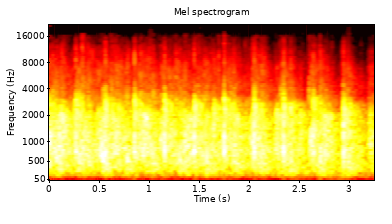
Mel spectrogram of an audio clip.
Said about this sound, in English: On behalf of the mosque, I want to give all of you a big round of applause for coming over here. And obviously the volunteers of the mosque, the children, the women, the families, big round of applause to all of them for making this possible.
